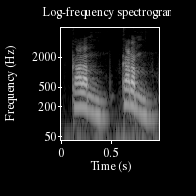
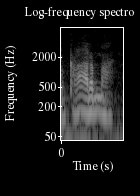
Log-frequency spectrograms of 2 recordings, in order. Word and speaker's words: karma: Some in Indian they pronounce karam, karma. How is it? Maybe Sanskrit karma. In English it's become karma.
